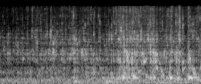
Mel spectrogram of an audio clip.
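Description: A toilet flushes, a steady rushing gush of water that swells louder partway through and keeps churning to the end, with no voices over it.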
